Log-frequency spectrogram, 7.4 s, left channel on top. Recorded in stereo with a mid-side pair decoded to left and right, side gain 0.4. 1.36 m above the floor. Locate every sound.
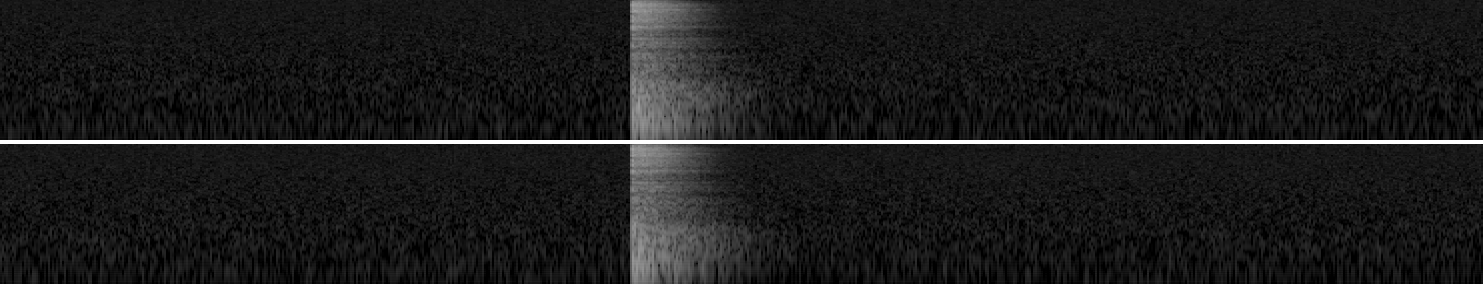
3.2 s cutlery clinking: 10° right, 1.2 m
